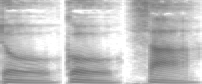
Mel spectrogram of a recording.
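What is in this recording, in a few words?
"tokotha", concatenated syllables; Affixing experiment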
